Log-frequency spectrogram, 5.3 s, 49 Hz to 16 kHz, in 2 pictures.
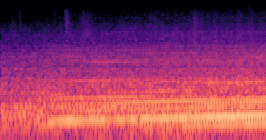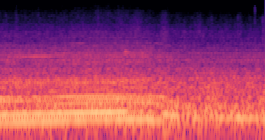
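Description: A 2025 Porsche 718 Cayman Styling Edition with PDK accelerating hard, its engine note rising steadily in pitch over several seconds, loud and close, then dropping slightly near the end.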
